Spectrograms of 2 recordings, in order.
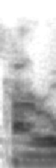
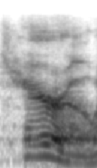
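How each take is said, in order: First: It sounds like the Egyptian city Cairo. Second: It sounds like the syrup brand Karo. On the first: This matches the pyramids on the town sign. The speaker calls it right. "I know it's Cairo. I'm sorry, it's Cairo" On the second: This is how the local people say it. The speaker calls it wrong. "everybody pronounces it Caro, ... Caro is a syrup, K A R O"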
